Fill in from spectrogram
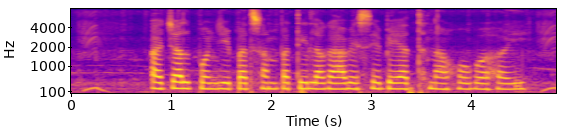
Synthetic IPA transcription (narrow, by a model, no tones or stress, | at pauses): ət͡ʃəlpund͡ʒipət̪ʰsəmpət̪ːiləɡabesebəət̪ʰnəhobəhəj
